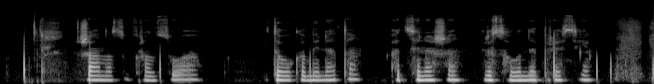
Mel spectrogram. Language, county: Lithuanian, Marijampolė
